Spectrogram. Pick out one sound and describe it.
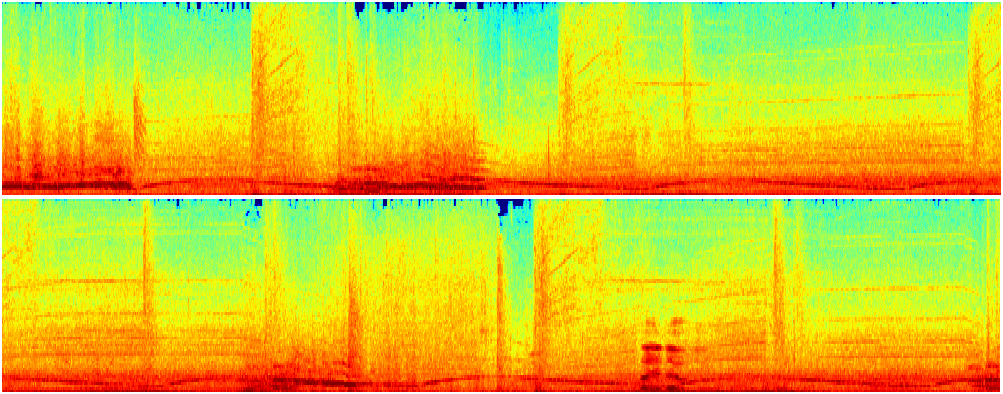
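A car engine roars and revs at high speed.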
